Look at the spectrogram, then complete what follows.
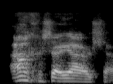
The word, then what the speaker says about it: Achashverosh: So we add an aleph before just so you can breathe. You go, Achashverosh, Achayarsha, or Achashverosh.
